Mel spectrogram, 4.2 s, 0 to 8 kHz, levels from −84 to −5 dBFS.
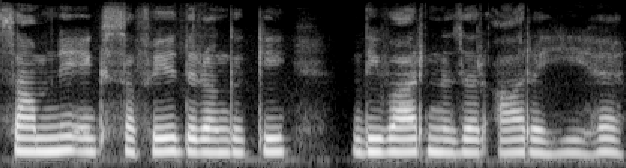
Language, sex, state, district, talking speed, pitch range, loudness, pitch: Hindi, female, Uttar Pradesh, Lalitpur, 145 wpm, 190-200 Hz, -17 LUFS, 195 Hz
